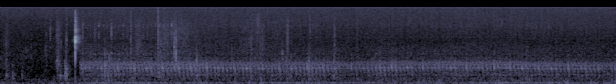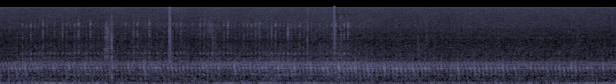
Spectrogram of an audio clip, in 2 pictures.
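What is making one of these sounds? An electric desk fan whirs.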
